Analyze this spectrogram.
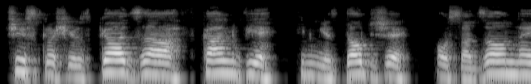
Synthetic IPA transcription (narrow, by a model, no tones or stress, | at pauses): fʂɘst̪̚kɔɕɛzɡad̪zafkanvʲjɛ | fʲilmjɛst̪̚d̪ɔbʐɛ | ɔsad̪zɔnɘ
